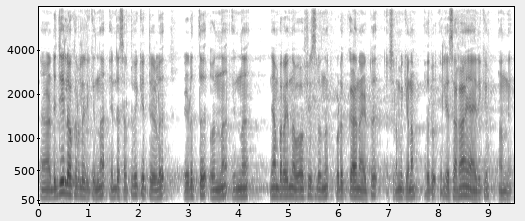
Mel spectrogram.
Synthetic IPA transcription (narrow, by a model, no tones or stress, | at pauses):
ɖid͡ʑilo̞ːkːɐriliɾikʲːunːɐʔe̞nde̞sɐrʈːifikʲːɐtːuɣɐɭɨ | e̞ɽut̪ːɨonːɨʔinːɨ | ɲaːnpɐrɐjunːɐo̞ːfiːsilo̞nːɨko̞ɽukːaːnaːjiʈːɨɕrɐmikʲːɐɳɐmo̞ɾuʋɐ̰lijɐsɐɦaːjɐmaːjiɾikʲːumʋɐnːḭ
